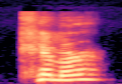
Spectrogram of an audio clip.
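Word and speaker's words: Cymru: okay pronunciation okay so C is pronounced like a k and so here's some words Kimmer oh okay yeah so so say after me Kimmer Kimmer okay KK K uhuh okay Celtic Celtic Celtic okay so it's not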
